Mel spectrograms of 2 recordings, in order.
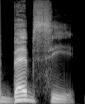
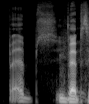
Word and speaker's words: Pepsi: They don't say, and they don't use the P sound, so they say Bebsi. Pepsi.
